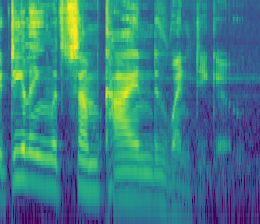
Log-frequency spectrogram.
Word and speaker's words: wendigo: the statues as depicting a wendigo or at Wendy go if you want to pronounce it properly hmm because wendigo are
